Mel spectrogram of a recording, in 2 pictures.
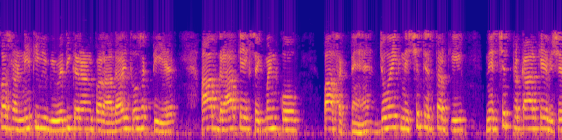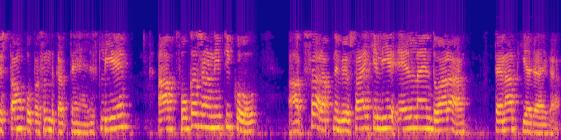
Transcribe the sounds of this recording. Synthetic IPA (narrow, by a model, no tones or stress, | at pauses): kəsɾəɦniːt̪ibʱiʋɪʋeːd̪ʱikəɾəɳ̃pɐɾaːd̪ʱaːɾɪt̪ɦos̬ɐk̚t̪iɦɛaːp̚ɡɾaːɦkeeːkseːɡmẽɳʈko | paːsɐk̚t̪eɦɛ̃ːd͡ʒoːeːknɪʃt͡ʃɪt̪ɪst̪ʰəɾki | nɪʃt͡ʃɪt̪̚pɾɐkaːɾkeʋɪʃeːʃt̪ʰaːõkopɐsə̃nd̪ʱkɐɾt̪eɦɛ̃ɪslie | aːpfoːkəsɾəɦniːt̪iko | ɐksəɾɐpneʋjɐʋsaːikelieʔeːəɾlaːɪnd̪waːɾa | t̪ɛːnaːt̪kijad͡ʒaːeːɡa̰ː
